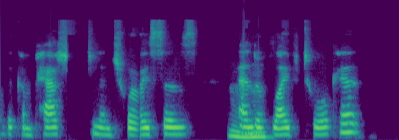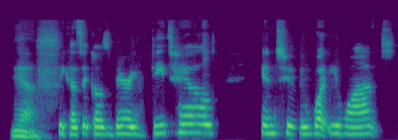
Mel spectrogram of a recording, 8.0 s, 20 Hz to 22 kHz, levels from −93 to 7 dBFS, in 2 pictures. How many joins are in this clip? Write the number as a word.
zero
